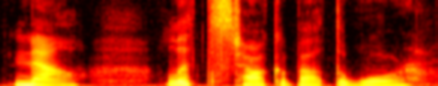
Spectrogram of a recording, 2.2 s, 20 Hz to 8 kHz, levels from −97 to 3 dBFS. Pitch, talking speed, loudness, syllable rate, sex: 210 Hz, 165 wpm, -19 LUFS, 4.4 syllables/s, female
